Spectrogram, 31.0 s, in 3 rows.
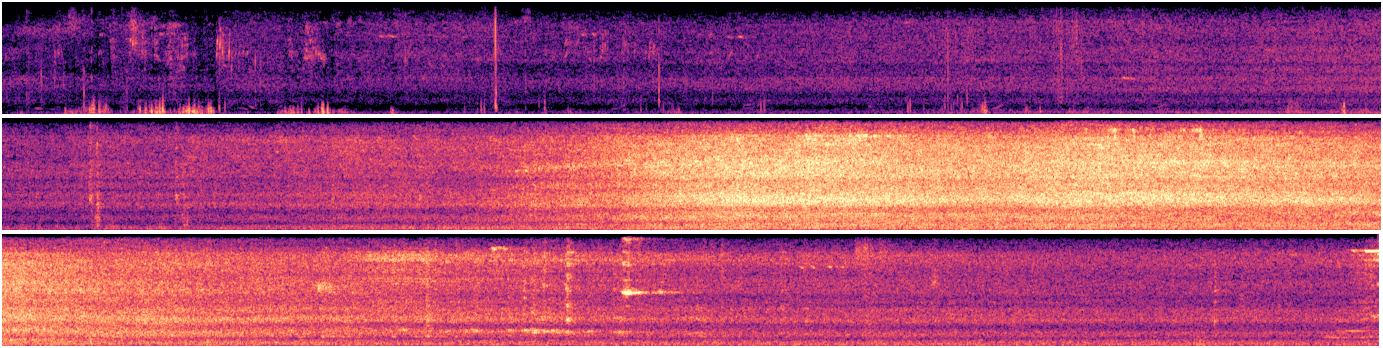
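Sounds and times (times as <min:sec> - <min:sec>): electric train passing: 0:08.2 - 0:31.0
wheel or brake squeals: 0:23.0 - 0:25.9, 0:30.7 - 0:31.0.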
